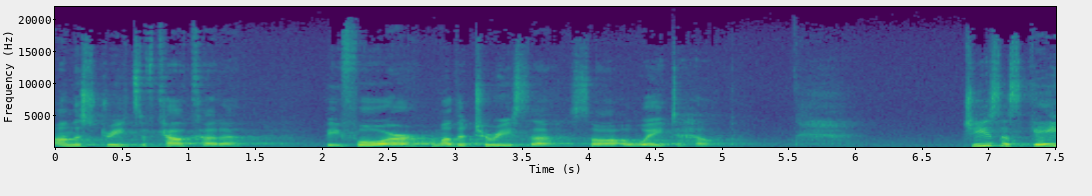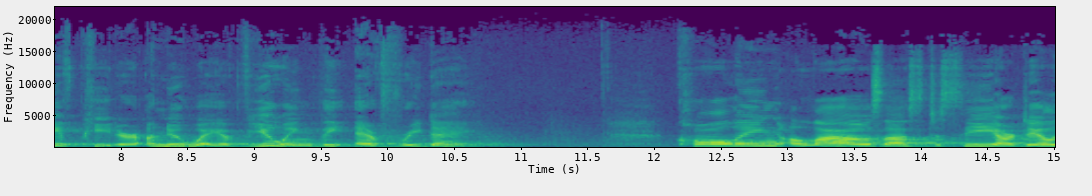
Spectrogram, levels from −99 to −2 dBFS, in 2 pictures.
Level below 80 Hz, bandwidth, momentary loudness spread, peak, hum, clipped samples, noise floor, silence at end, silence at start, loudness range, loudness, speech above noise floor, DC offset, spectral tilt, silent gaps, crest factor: -82 dBFS; 19.5 kHz; 17 LU; -4 dBFS; none; under 0.1%; -54 dBFS; 0 s; 0 s; 8 LU; -22 LUFS; 32 dB; under 0.1%; -3 dB/octave; none; 18 dB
